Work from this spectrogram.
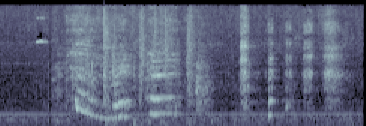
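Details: Siberian Husky making talking-like sounds indoors: a rising and falling whining howl, then short yelping syllables, with a person speaking about a waffle.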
